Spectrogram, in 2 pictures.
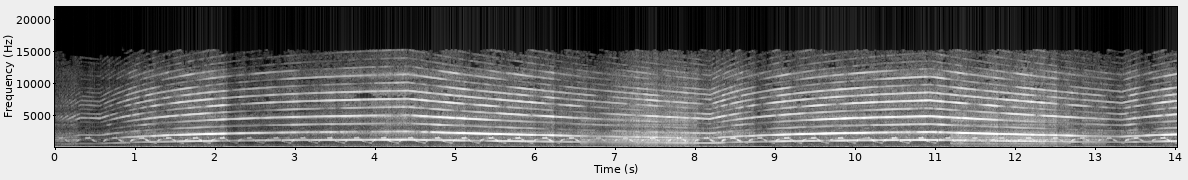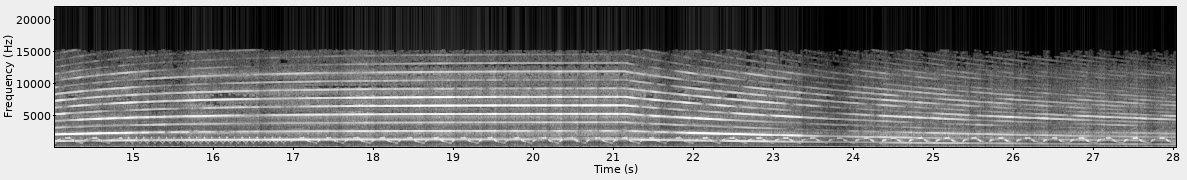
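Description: Fire apparatus warning sirens while responding: a mechanical siren winds up and coasts down in long, uneven rises and falls, over an electronic siren yelping rapidly. Horn blasts come twice, about seven and twelve seconds in, with the truck's engine and road noise running underneath.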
